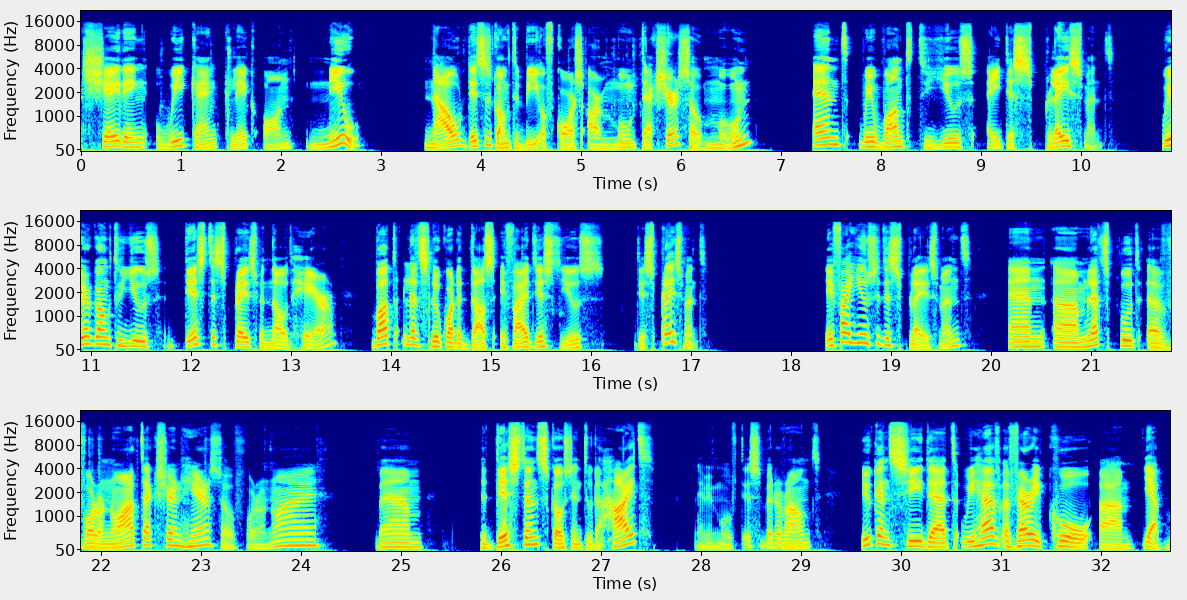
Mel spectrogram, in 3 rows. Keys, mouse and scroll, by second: 0.4-0.7 shift+middle drag, 0.7-1.2 scroll up 4, 1.2-2.5 shift+middle drag, 2.5-5.6 drag, 5.6 o, 11.0-13.1 drag, 18.5 click, 18.7-19.5 middle drag, 19.5-26.9 drag, 27.3-28.0 middle drag, 28.0-32.6 drag.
